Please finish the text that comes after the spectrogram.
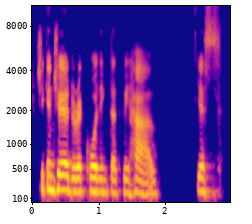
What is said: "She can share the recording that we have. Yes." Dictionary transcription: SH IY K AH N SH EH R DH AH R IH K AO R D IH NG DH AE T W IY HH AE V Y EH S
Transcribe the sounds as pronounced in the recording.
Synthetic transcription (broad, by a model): SH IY K AH N SH EH R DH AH R IH K AO R D IH NG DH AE T W IY HH AE V Y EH S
